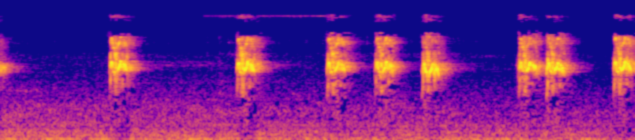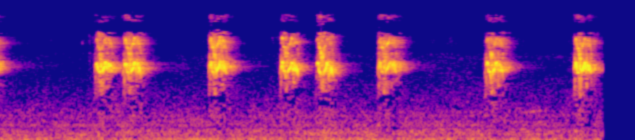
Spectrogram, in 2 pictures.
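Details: A budgerigar sings bright, high, short chirps in quick, uneven runs of one to three, roughly every half second, over a faint low hum. This melody is described as a happy, content, well-fed bird's song.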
